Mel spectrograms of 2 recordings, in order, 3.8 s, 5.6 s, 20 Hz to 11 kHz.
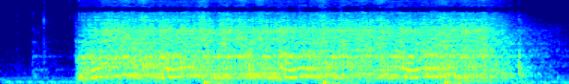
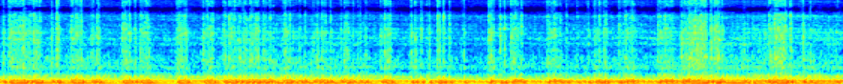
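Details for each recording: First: Long-dead 80-year-old Chevy 216 inline-six, out of a vehicle for 40+ years, valves working, dry cylinders: steady starter whir bogging and kicking back on each compression stroke about every 0.8 s; low compression, roughly 60 PSI on tested cylinder. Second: Early-1940s Chevy 216 inline-six, out of a vehicle 40+ years, run with ether assist: runs steadily and picks up with throttle blips, no knocking or missing; it started and runs.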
